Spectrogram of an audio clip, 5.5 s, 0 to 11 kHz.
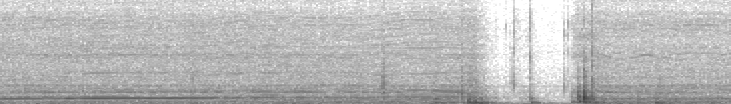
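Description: A small electric power window motor in a BMW E39 whirs steadily for a few seconds, then clunks and strains as the rear window reaches its stop, fairly close and quiet.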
